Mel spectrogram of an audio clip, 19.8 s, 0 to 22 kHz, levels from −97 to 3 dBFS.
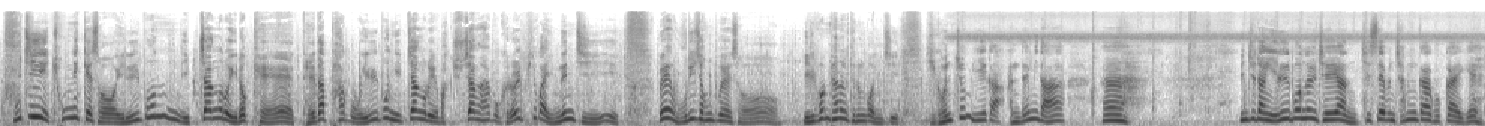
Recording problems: animal sounds; faint; throughout; 20 dB below the speech

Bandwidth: 14.5 kHz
